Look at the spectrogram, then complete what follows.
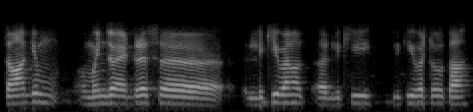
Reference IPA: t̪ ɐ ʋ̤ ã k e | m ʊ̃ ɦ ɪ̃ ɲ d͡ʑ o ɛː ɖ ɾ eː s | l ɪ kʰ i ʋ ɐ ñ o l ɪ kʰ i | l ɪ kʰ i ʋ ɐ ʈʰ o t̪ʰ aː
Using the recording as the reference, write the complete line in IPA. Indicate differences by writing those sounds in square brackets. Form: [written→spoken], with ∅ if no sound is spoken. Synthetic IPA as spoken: t̪ ɐ ʋ̤ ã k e | m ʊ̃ ɦ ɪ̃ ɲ d͡ʑ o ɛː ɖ ɾ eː s | l ɪ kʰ i ʋ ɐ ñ o l ɪ kʰ i | l ɪ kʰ i ʋ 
